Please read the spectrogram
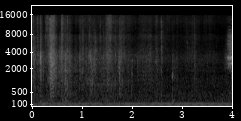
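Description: Plastic zipper-top bag crinkling softly as gloved hands open it and handle seasoned chicken drumsticks inside, the rustles strongest in the first second or so, over a steady low hum.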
